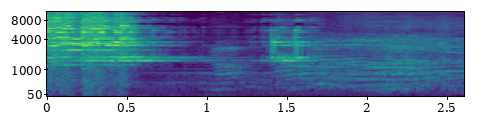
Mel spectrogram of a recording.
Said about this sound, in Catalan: Aquest efecte de plat trencat em torna una mica loco, perquè no sé si acaba de trencar-se aquest plat.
